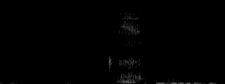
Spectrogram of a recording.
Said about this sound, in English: Let me take a sip of this tea right quick. Hold on.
